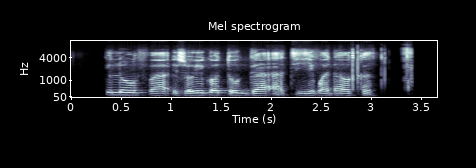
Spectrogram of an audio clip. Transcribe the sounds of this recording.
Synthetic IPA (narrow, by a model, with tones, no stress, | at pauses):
ki˦lo˦n̩˦fa˧i˨ʃo˨˦ɾi˦kɔ˦to˦ɡa˧a̰˨ti˧˦ji˨˦k͡pa˦˨da˨˦ɔ˦kã˦˨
